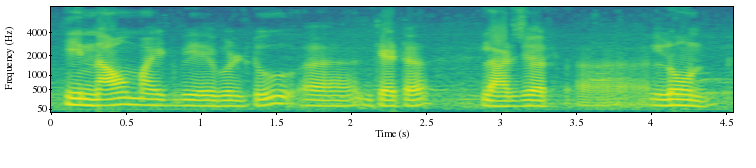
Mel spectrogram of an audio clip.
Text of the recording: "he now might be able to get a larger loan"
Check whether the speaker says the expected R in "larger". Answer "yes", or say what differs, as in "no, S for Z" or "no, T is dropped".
yes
